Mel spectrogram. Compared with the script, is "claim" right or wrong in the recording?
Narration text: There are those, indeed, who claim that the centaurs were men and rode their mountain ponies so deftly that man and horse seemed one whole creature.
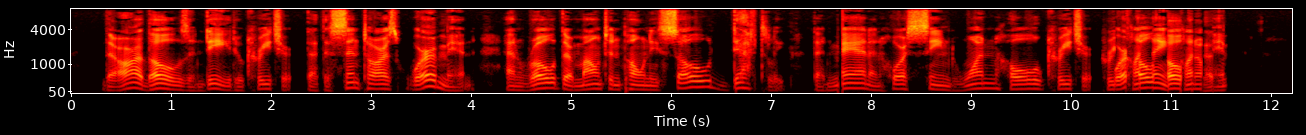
wrong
